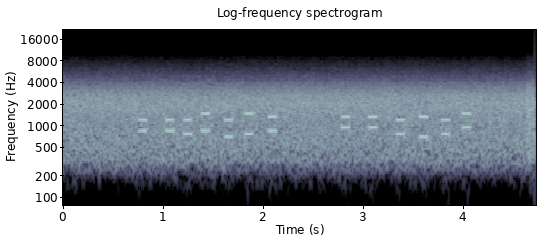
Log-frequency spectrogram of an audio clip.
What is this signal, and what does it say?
DTMF, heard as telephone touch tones, dialled by hand, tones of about 80 ms, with radio hiss and a squelch burst at the end. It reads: 7749168 00424#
